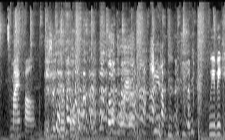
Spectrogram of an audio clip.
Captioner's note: laughing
